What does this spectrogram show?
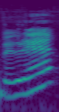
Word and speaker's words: boudin: You pronounce the N in Boudin You're not supposed to.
